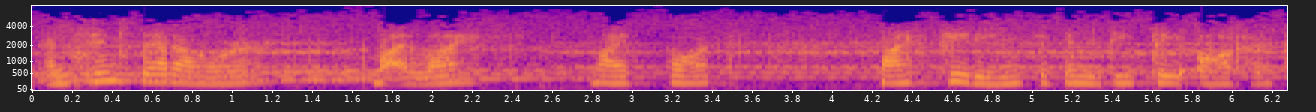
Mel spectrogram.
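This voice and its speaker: A woman acts a devoted, anxious young wife in a 1940s radio melodrama. Her speech is formal and earnest at a medium pitch. Music plays behind the muffled recording. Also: steady tone, takes it slowly, close to an everyday voice. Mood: grave, sorrowful. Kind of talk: 1940s radio drama acting.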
